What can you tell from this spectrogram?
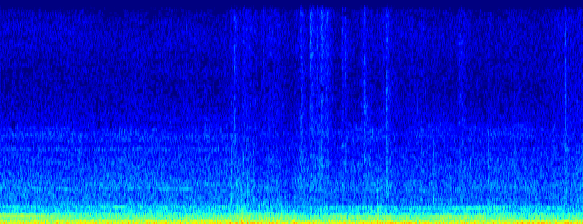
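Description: Steady low rumble inside an airliner's cabin as the jet rolls along the runway and taxiway after landing, with a faint steady whine over it and a few light rattles about halfway through.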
